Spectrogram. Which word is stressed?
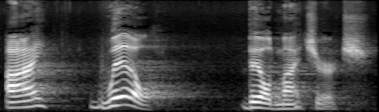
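will. The stress is on "will".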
